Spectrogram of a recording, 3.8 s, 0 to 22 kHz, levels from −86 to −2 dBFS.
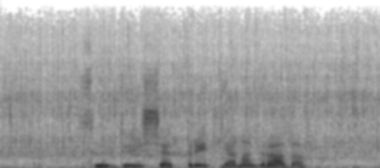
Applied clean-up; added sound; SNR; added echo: none; Bathtub (filling or washing) / Sink (filling or washing) / Water tap, faucet; 10 dB; none.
